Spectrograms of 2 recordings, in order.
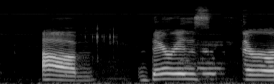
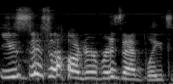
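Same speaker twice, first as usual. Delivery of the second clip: ordinary delivery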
